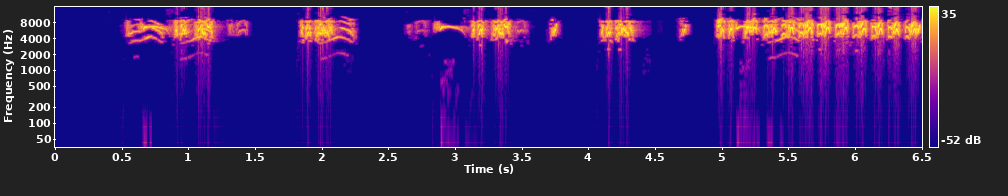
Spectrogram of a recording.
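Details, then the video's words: Small sogon bird lure call: scattered shrill chirps and short notes, then a fast, even trill of high ticking notes over the last second and a half. "suara pikat burung kecil sogon bikin sogon liar cepat ngumpul"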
